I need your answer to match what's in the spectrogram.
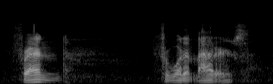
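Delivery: dejected, defeated, depressed, downcast delivery. Voicing a figure answering whether friend or foe: depressed tone.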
